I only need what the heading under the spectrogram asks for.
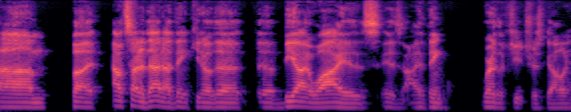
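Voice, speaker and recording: On a very clean recording with a silent background, a man with an American accent speaks in a fairly low, monotone, flat voice. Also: moderate pace. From New Jersey, Bergen County. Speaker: revenue operations director. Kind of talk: casual interview chat. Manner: halting, many fillers.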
